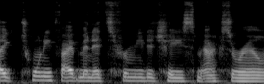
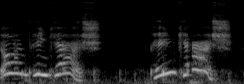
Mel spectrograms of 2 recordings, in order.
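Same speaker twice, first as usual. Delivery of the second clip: much higher, airy mock voice; mocking entitled patient. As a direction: parody a smug patient flaunting cash. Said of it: "you know, be like".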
